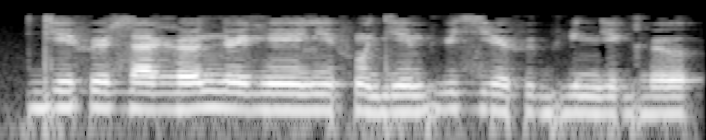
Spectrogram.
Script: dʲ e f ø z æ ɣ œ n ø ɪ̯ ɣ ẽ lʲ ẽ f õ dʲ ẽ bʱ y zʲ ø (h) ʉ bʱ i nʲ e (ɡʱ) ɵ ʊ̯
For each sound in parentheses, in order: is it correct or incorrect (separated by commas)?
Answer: incorrect, correct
